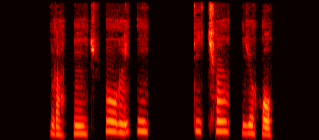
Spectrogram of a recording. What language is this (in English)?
Huautla Mazatec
